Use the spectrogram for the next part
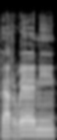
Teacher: he shortens the e in the end of perueni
